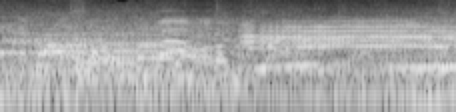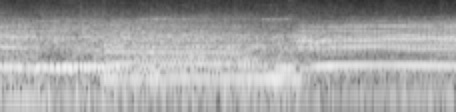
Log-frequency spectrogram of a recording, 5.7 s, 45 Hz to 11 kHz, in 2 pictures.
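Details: Large sacrificial cattle of 500 kg and above in a weighing pen: continuous harmonic lowing with wavering pitch, one call sliding down and another rising sharply near the end.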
